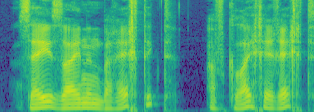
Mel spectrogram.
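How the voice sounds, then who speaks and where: A soft-spoken man with a medium pitch and ordinary pitch variation, on a very clean recording with a silent background. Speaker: polyglot. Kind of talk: reading of a formal legal text in many languages.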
